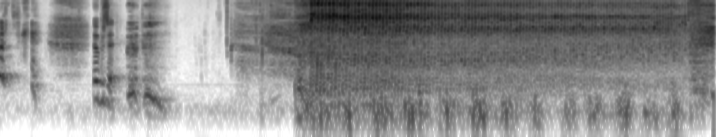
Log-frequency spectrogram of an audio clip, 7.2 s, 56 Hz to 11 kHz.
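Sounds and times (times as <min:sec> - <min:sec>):
speech: 0:01.0 - 0:01.8
lip trill with relaxed lips buzzing and voice: 0:03.0 - 0:07.1.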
